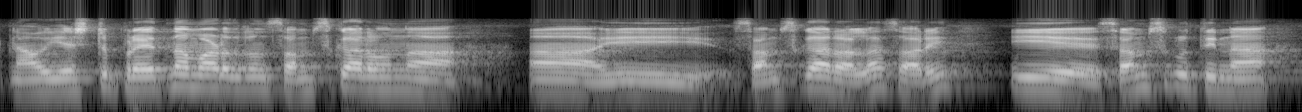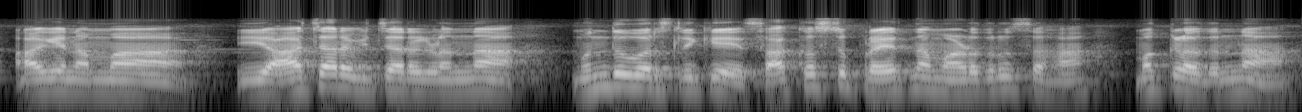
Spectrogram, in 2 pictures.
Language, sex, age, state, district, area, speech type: Kannada, male, 60+, Karnataka, Chitradurga, rural, spontaneous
